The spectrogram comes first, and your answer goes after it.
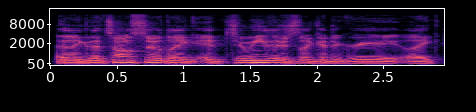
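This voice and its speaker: A man in a casual chat, talking haltingly and rephrasing with many fillers. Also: fairly low pitch.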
